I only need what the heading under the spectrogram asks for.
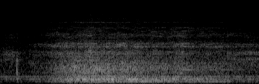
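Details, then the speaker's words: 1968 Dodge Coronet, driver's-side (left) front wheel spun by hand, camera close to the wheel: rough low grumbling rush that swells and fades, unlike the right side's slight pad drag; bad wheel bearing. "And we'll spin the driver's side. If you can hear that difference, you hear that grumbling in"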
